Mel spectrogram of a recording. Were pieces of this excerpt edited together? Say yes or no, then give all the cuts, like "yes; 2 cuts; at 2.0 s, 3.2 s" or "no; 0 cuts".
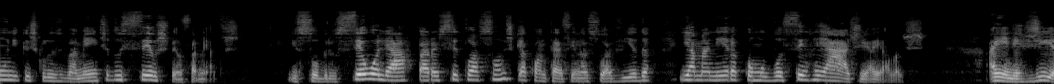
no; 0 cuts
